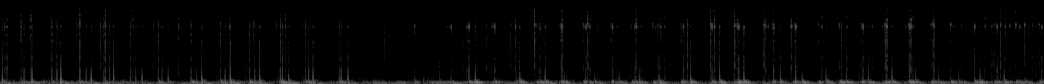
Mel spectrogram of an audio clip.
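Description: A small, hollow, barrel-shaped wooden salt shaker with copper-coloured bands is held in one hand and tapped and scratched with the fingertips and short nails of the other. It gives a quiet, steady stream of quick, dry taps with a low, hollow thump, and bright scratchy clicks that die away almost at once.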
